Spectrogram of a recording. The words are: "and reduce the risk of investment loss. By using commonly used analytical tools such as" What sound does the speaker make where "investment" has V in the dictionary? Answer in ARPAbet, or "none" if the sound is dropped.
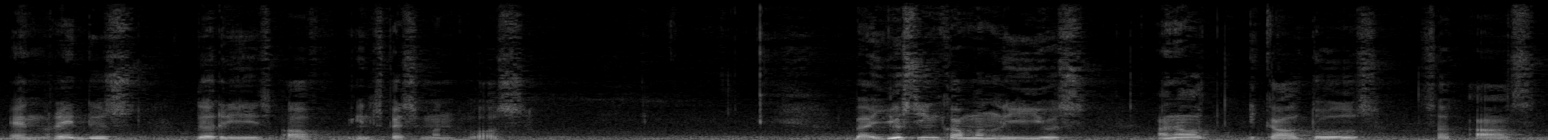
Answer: P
